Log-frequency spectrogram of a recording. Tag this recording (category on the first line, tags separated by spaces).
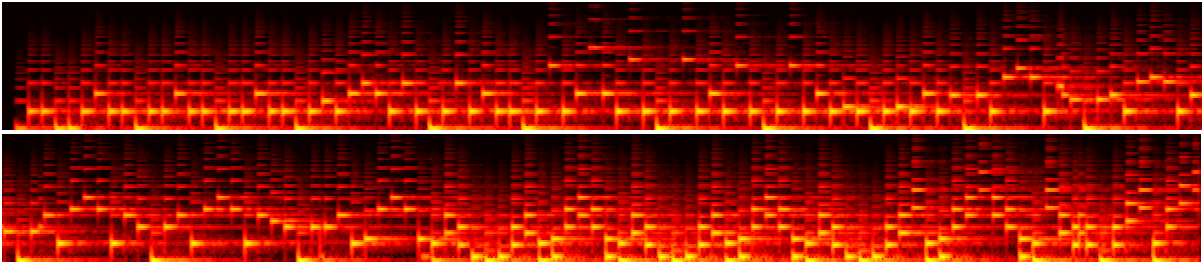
Music > Solo instrument
ambient bell blip compression dreamscape meditation relax relaxation relaxing soma-terra soundscape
